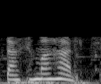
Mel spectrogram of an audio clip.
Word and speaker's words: Taj Mahal: Es el monumento más hermoso al amor, el Taj Mahal. – Se escribe T-A-J y Mahal, M-A-H-A-L. Taj Mahal, así se pronuncia.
